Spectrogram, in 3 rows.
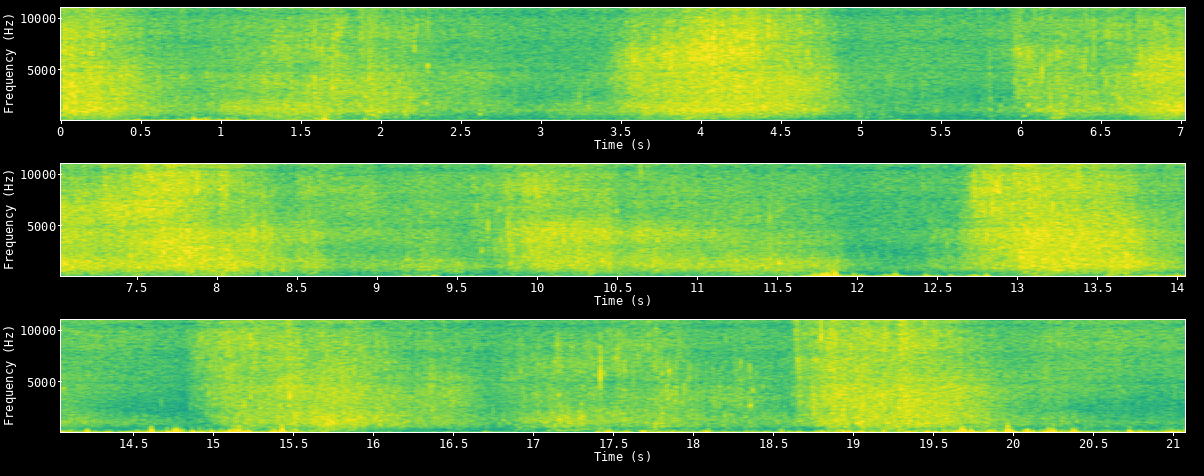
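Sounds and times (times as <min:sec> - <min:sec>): wind buffeting microphone: 0:00.0 - 0:02.0, 0:11.5 - 0:16.0, 0:16.7 - 0:21.0.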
